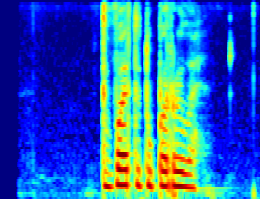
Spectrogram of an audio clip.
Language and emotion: Russian, angry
